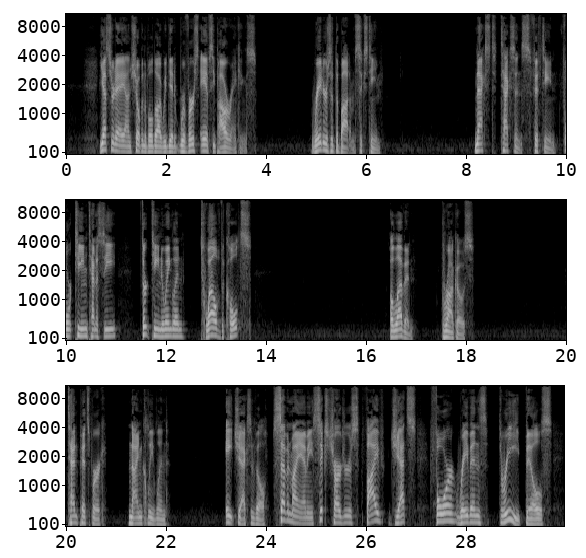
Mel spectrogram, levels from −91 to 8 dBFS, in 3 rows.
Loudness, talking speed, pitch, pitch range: -26 LUFS, 90 wpm, 135 Hz, 115-150 Hz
